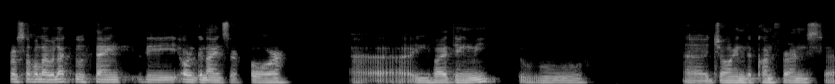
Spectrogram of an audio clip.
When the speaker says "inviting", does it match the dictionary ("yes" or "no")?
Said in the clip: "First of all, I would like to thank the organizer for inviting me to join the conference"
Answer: yes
